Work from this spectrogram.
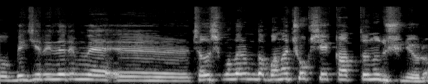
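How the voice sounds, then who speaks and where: A man speaks at a moderate pace with an extremely high pitch. His pitch varies in an ordinary way. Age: 40s. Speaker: IT department head. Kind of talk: casual chat.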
